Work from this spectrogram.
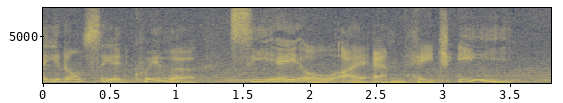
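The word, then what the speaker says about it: Caoimhe: i don't know how you don't see it cueva c-a-o-i-m-h-e like it makes it god so just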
